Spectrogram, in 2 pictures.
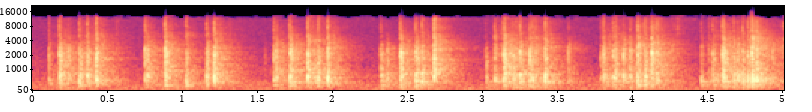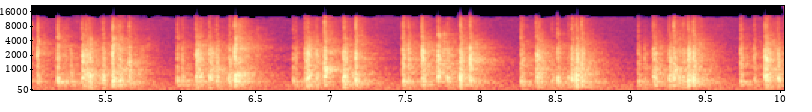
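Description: Long blue acrylic nails tap rapidly with the fingertips on a small, hollow pink cardboard makeup box with a clear plastic window, with some minor scratching. The sound is quick, bright clicking in short bursts that repeat roughly every second, with a hollow midrange tone and a very brief ring.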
